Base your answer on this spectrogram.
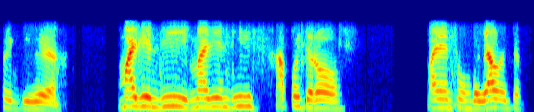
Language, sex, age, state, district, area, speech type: Manipuri, female, 60+, Manipur, Kangpokpi, urban, conversation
